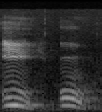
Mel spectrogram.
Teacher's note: यहाँ पे मुंह क्या रहेगा, मुख विवर बंद रहेगा। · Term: संवृत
